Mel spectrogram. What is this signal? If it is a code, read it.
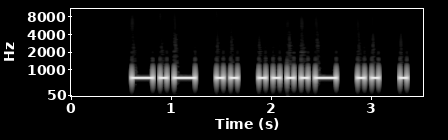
Morse code, heard as a keyed tone, about 17 wpm, 700 Hz. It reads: KI4IE
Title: USA Call Signs - 5 Characters - 4x Character Spacing - 17wpm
